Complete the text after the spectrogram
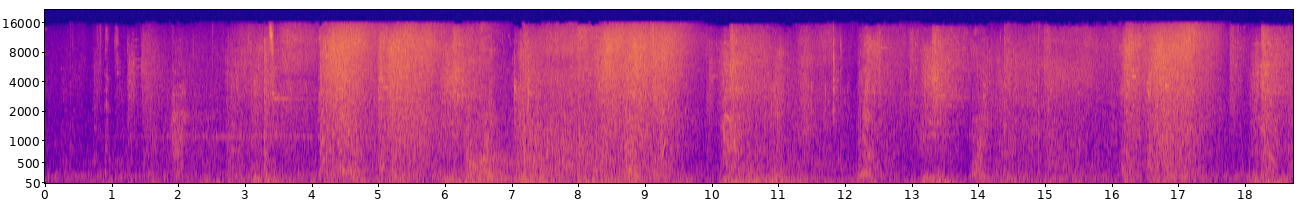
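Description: Swords clash and slash in a fierce fight.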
